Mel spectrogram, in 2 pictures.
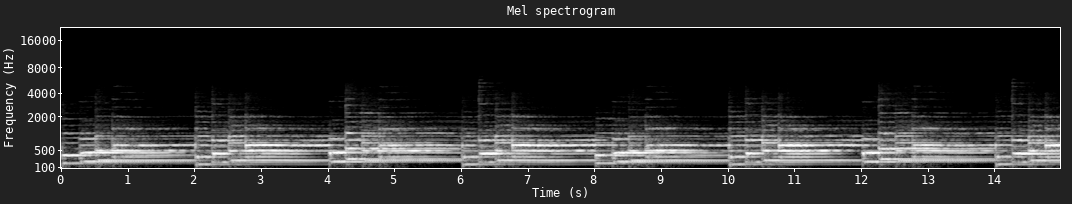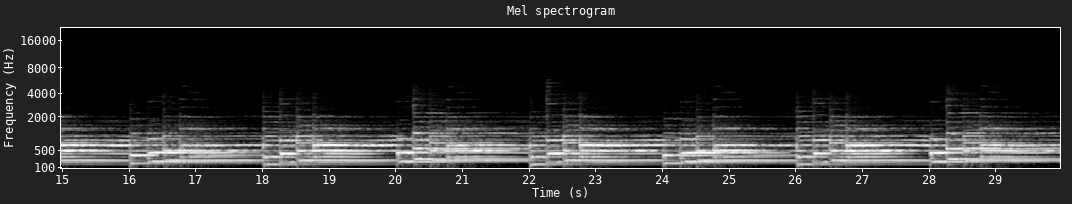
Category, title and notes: Music > Solo instrument
Piano loops 047 efect 4 octave long loop 120 bpm
120, 120bpm, free, loop, music, piano, pianomusic, reverb, samples, simple, simplesamples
